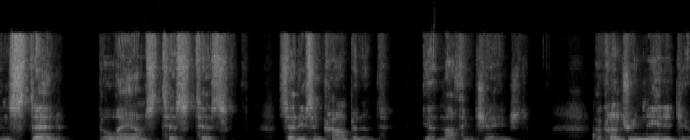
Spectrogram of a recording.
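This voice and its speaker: A man's somewhat breathy, very deep, low voice in a strong Brooklyn accent, fairly slow with ordinary pitch variation, against a quiet background. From New York, Brooklyn. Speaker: poet. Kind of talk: poetry reading.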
